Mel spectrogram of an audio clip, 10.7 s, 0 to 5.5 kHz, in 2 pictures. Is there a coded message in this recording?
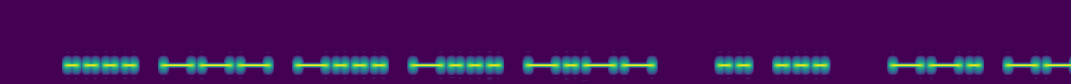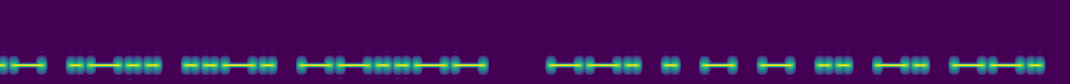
Yes: Morse code from 0.3 to 10.6 s, heard as a keyed tone, about 25 wpm, 600 Hz. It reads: HOBBY IS GOLF, GETTING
